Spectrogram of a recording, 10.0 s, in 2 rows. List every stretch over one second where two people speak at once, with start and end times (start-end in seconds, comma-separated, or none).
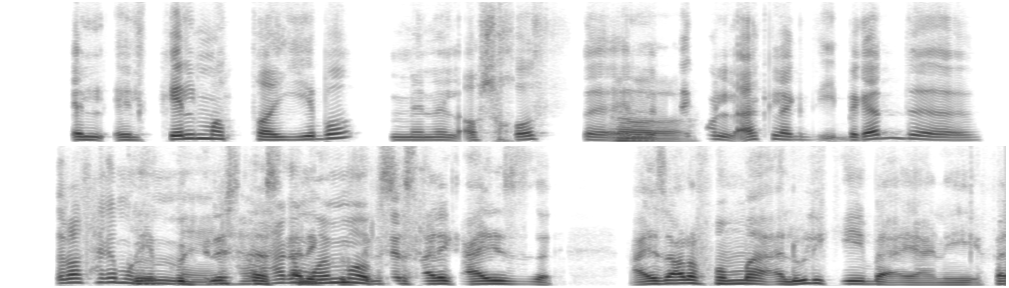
5.7-7.2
